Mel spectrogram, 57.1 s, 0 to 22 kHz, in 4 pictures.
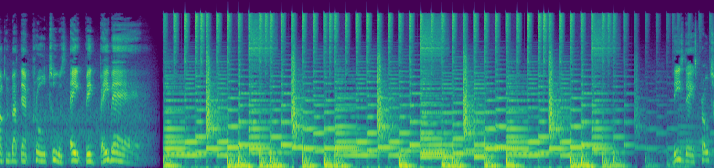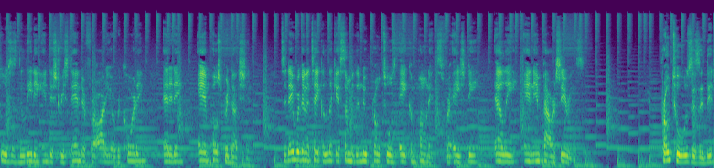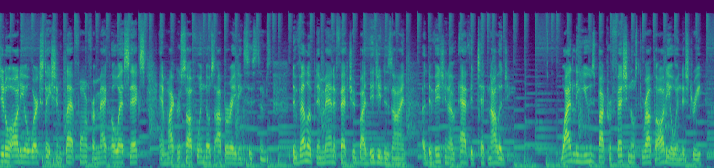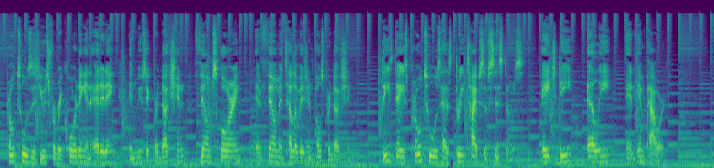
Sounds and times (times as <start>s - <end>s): Speech: 0.0s - 3.0s, 13.5s - 26.0s, 27.5s - 38.9s, 39.8s - 49.9s, 50.5s - 56.2s
Music: 3.2s - 57.1s.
